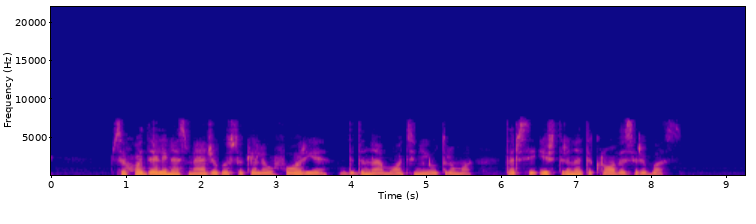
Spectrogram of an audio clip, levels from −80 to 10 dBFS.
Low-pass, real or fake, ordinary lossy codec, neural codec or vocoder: 7.2 kHz; real; AAC, 32 kbps; none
